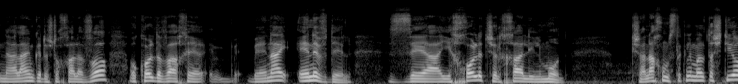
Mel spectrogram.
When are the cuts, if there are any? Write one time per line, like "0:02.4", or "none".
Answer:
none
